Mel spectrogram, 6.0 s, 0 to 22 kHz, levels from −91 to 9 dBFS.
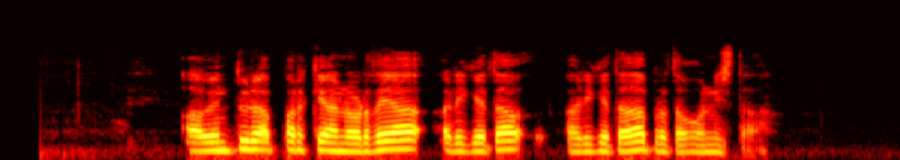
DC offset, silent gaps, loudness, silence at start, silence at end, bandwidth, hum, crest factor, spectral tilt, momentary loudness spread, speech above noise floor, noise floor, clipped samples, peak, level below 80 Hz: under 0.1%; none; -16 LUFS; 1.25 s; 0.95 s; 7 kHz; none; 14 dB; -6.5 dB/octave; 14 LU; 60 dB; -75 dBFS; under 0.1%; -2 dBFS; -58 dBFS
